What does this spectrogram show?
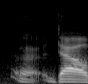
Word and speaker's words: Tao: Tao being the T-A-O, Tao, but I think you pronounce it with a D.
